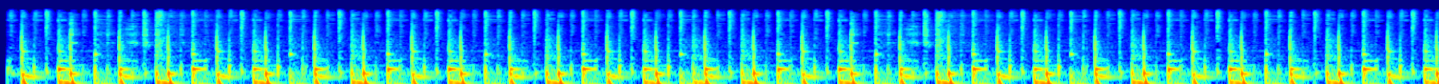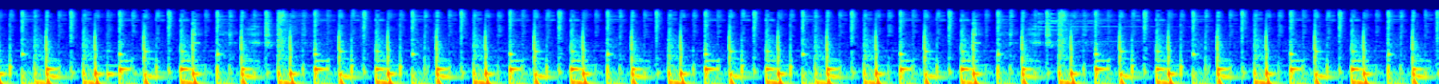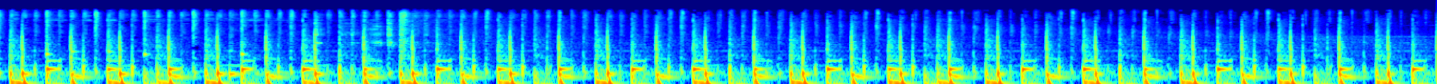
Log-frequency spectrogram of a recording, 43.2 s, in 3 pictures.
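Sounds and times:
dub drum beat: 0.1 - 43.1.

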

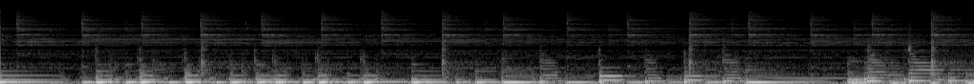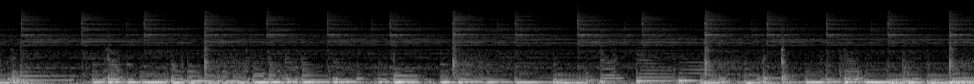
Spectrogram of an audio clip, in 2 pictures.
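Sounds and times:
bass: 0.0 - 19.4.

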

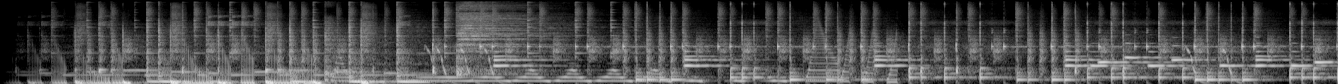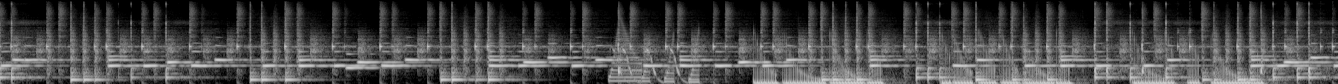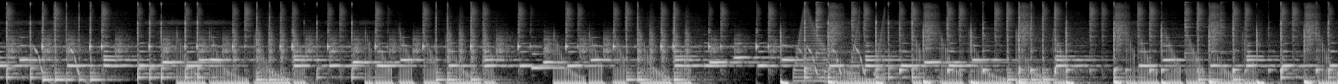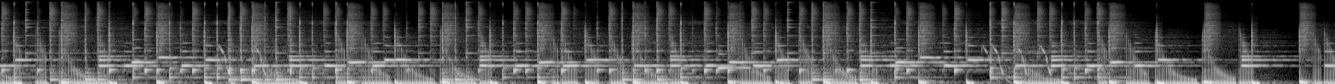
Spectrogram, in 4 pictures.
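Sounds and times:
flute music: 0.2 - 53.4.

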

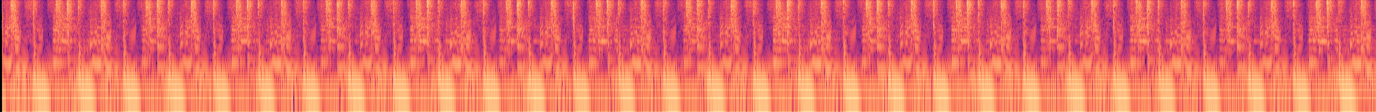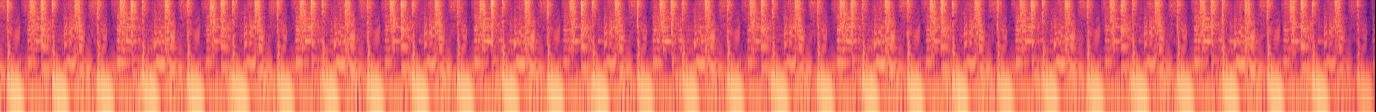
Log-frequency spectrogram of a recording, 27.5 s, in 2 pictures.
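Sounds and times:
locked groove on a record: 0.0 - 27.5.

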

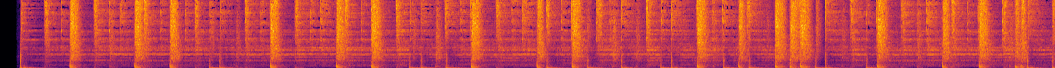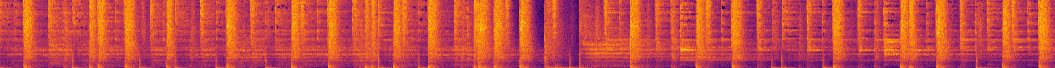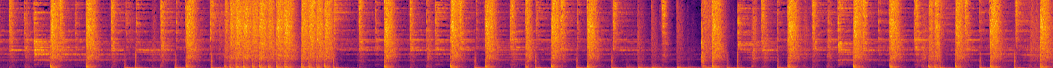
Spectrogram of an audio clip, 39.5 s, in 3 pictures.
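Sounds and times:
drum break: 0.2 - 39.5.

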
